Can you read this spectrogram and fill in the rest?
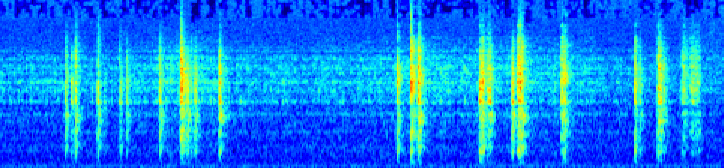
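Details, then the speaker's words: Nordmende Boheme C tube radio during final checks, with a weak filter capacitor suspected for faint hum: irregular crackles and sharp pops in uneven clusters over a faint hiss, cause not yet found. Static and crackling. "all that static is that something"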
